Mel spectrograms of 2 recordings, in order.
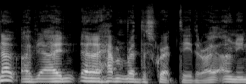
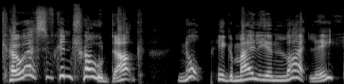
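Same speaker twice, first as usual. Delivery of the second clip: high-pitched Cockney flower seller; Eliza Doolittle accent; 10 semitones higher than usual. Acted. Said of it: "I can't do an Eliza Doolittle accent".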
